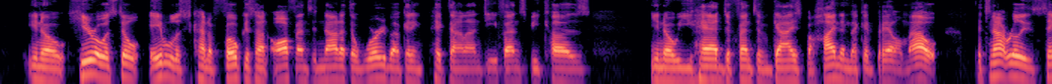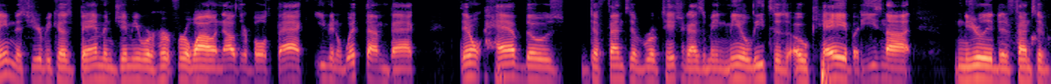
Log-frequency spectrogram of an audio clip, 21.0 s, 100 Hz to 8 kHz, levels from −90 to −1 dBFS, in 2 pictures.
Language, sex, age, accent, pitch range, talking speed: English, male, 20-39, American, 115-130 Hz, 230 wpm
